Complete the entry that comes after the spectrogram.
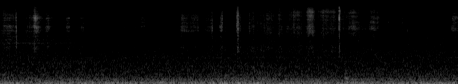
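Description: A wristwatch's titanium link bracelet is held in both hands while the fingertips bend the metal links and click them against each other. Short, bright metallic ticks and clicks stand out over a low, steady rumble, with several sharper clicks spaced through the clip.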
